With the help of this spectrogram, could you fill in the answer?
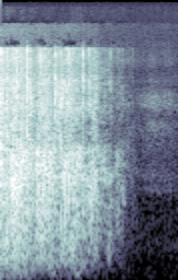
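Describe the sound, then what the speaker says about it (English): A short canned round of applause plays as a sound effect, a brief burst of clapping that fades away after about a second. "A weak round of applause. Let me get that up."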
